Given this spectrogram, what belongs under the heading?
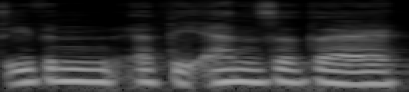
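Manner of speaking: usual speaking voice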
